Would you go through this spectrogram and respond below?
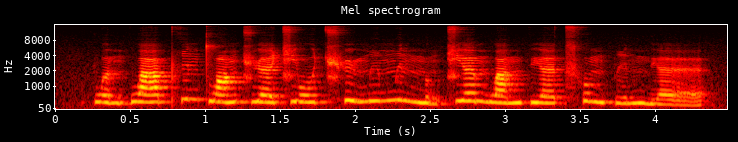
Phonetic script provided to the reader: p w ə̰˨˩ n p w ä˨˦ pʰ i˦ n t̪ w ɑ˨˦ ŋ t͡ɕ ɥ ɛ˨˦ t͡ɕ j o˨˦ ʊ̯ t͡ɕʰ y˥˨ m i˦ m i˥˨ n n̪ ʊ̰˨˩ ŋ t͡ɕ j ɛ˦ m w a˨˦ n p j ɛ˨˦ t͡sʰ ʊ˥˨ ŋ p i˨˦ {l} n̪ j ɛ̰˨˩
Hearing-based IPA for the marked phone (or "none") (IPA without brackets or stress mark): n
